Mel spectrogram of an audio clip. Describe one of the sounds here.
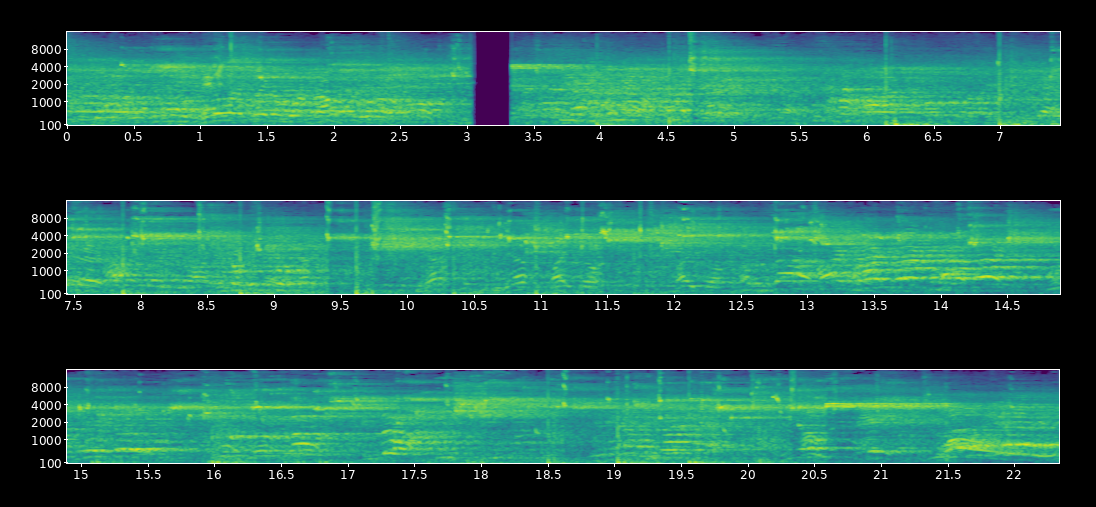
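Spectators chatter and call out in a large echoing hall.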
